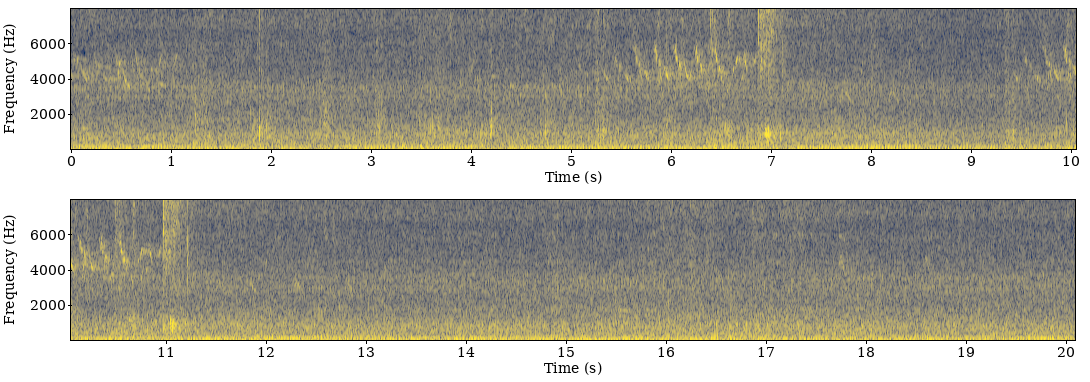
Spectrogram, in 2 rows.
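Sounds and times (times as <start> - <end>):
small bird singing: 0.0 - 2.6, 3.4 - 13.4
faint low hum: 0.0 - 20.0.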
